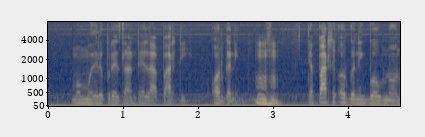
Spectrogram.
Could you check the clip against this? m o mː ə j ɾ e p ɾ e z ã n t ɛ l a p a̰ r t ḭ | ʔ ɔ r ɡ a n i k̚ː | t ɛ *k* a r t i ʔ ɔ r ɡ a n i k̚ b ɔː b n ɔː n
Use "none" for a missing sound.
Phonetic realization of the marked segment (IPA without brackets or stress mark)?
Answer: p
